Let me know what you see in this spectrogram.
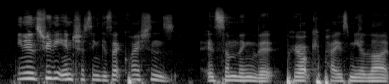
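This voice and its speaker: A woman's dark, mellow voice with ordinary pitch variation and a Scottish accent. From Scotland. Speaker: writer. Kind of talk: panel Q&A answer.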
